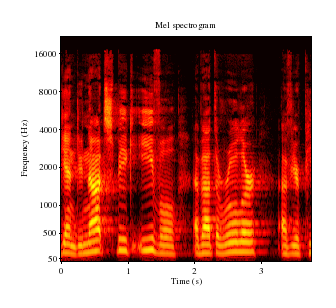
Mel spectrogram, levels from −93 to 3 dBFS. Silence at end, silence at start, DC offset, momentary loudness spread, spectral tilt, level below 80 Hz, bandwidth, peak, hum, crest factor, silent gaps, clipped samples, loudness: 0 s; 0 s; under 0.1%; 13 LU; -3.5 dB/octave; -82 dBFS; 17.5 kHz; -12 dBFS; none; 18 dB; none; under 0.1%; -28 LUFS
